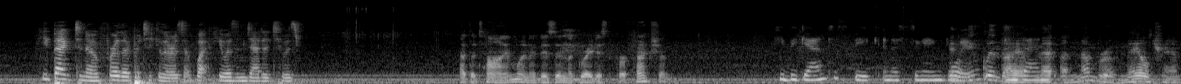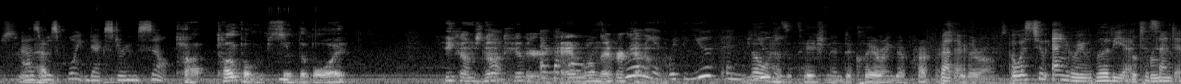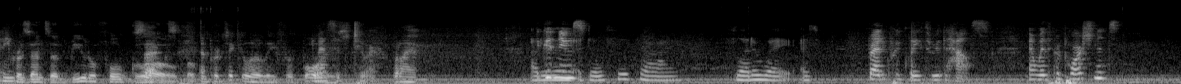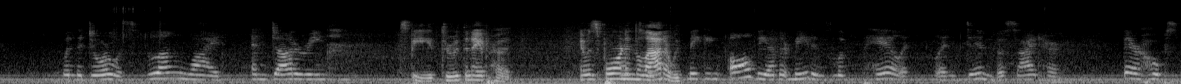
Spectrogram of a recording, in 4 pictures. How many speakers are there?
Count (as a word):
eight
